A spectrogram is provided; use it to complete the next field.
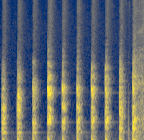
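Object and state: Resonant solid-wood guitar body.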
